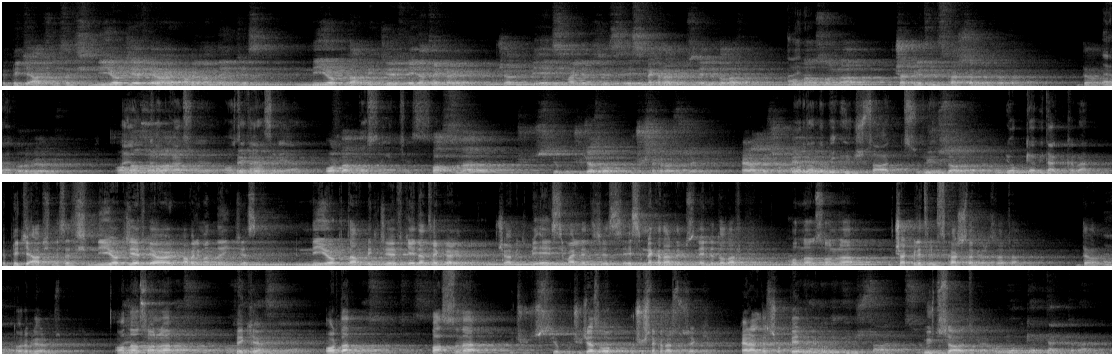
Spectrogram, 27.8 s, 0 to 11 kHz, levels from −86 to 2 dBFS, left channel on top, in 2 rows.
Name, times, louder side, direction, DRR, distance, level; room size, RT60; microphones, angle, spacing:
voice 1, 0.0-3.2 3.7-9.4 9.9-10.7 11.2-12.8 13.4-13.7 14.0-14.6 15.3-16.0 16.8-17.2 17.9-18.3 19.2-19.8 20.3-21.5 21.8-22.5 23.1-24.1 25.4-26.6, right 3 dB, 80° right, 4 dB, 0.7 m, -28 dB
sound 1, 1.9-11.0, right 4 dB, 25° right, 0.3 m, -35 dB
voice 2, 9.8-10.2 13.7-14.0 15.3-17.7 18.3-19.2 23.7-25.7 26.4-27.6, left 2 dB, 85° left, 5 dB, 0.7 m, -34 dB
8.2 x 5.0 x 6.9 m, 2.8 s
head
